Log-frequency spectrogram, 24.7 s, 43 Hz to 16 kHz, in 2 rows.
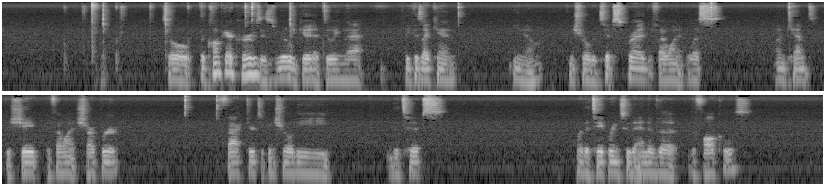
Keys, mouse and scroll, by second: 1.5 shift+middle click, 1.9 scroll up 2, 2.5 middle click, 3.6 click, 4.3 middle click, 5.1 scroll down 1, 6.8-24.6 drag.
